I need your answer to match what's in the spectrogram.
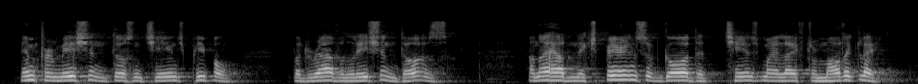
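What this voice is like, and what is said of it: Northern Irish accent. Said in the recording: “As you can tell from my accent ... I come from Belfast, Northern Ireland”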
